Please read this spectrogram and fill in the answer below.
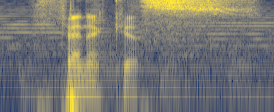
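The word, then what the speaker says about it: Phoenicis: So King Phoenixus. Nilla says it's pronounced Phenicus.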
